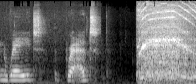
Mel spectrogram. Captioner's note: whirring sounds of the food processor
